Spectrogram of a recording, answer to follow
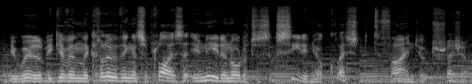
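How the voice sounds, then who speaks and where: An actor with a British accent playing a mysterious, polite time-travel guide in a formal, measured audio drama style. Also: male voice, fairly high pitch, over music, close to an everyday voice. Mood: calm, knowing. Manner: formal, measured, gently reproachful.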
